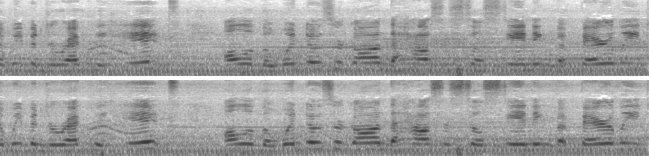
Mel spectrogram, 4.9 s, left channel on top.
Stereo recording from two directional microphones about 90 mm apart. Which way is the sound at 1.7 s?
50° right (ahead or behind).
